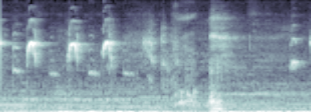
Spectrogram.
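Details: Pet cockatiel giving a series of short, bright chirps, each sharply rising then falling, repeated roughly every quarter to half second, with a brief rustling thump midway and a low background hum.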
